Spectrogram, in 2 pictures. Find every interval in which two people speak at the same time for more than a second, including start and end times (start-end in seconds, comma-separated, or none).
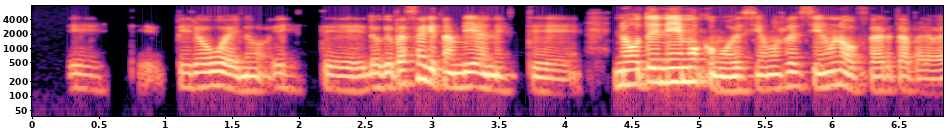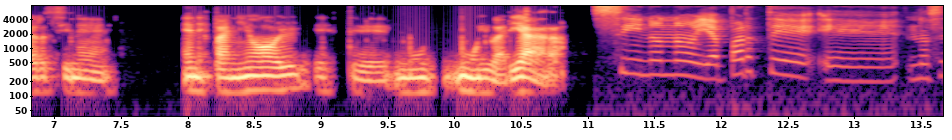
none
